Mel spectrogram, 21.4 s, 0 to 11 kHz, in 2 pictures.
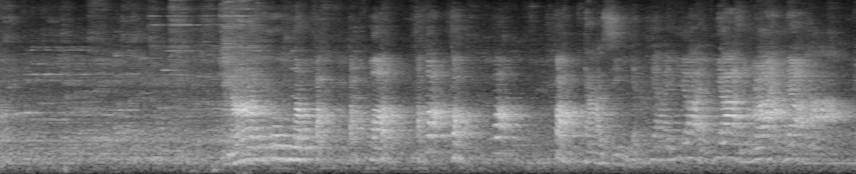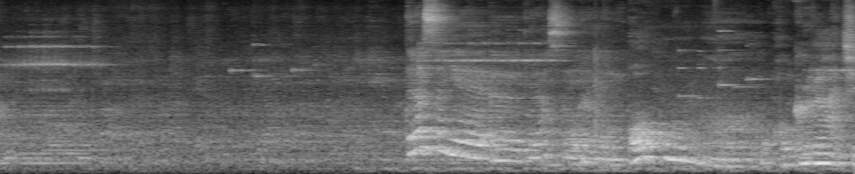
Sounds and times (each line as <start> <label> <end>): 15.8 acoustic playing 21.3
